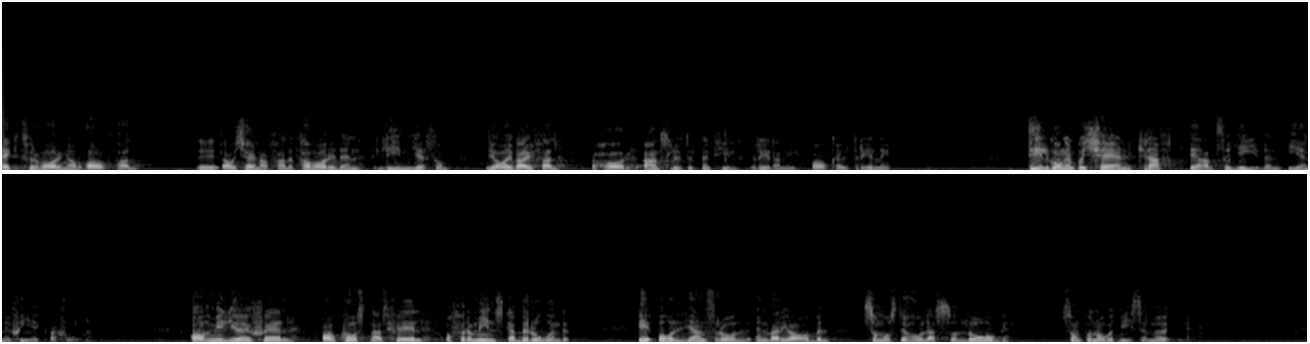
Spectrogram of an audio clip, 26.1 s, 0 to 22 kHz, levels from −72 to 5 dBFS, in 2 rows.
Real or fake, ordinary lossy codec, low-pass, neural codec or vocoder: real; none; 7.2 kHz; none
